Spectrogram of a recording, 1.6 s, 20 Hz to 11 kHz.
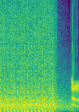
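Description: Rapid automatic gunfire from a weapon in the military video game Arma 3, a loud, steady burst of closely spaced shots that stops abruptly, followed by a brief faint click.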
